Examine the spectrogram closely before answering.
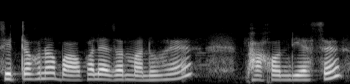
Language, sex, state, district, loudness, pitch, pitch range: Assamese, female, Assam, Sonitpur, -15 LUFS, 225 Hz, 210-250 Hz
